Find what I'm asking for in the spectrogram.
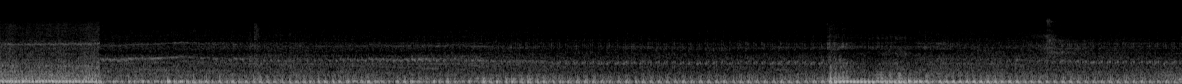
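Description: A vehicle cruises through empty streets at night on the way to Tagaytay, its steady engine drone continuous and close throughout, with two brief louder bursts near the start and later on.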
